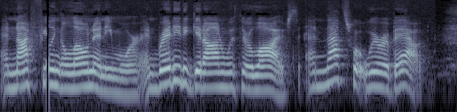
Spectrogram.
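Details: Adult woman; Normal speech.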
